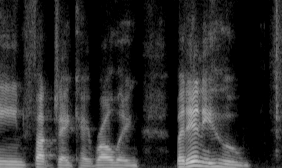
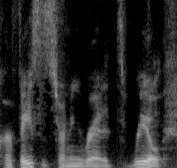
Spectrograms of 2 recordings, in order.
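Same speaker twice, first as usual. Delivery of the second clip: usual speaking voice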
